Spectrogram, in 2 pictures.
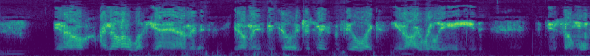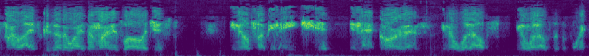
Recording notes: This is a call in from Spokane Washington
